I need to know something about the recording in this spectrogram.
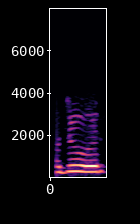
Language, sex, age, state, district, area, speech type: Nepali, female, 18-30, West Bengal, Alipurduar, rural, conversation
